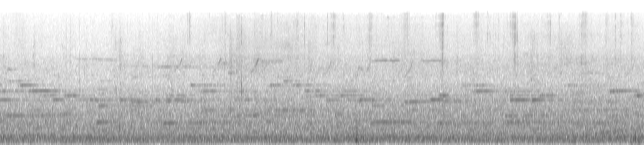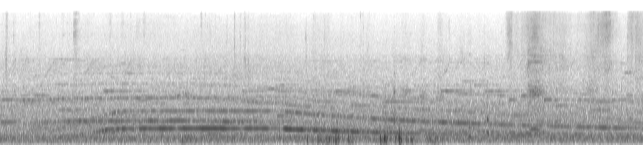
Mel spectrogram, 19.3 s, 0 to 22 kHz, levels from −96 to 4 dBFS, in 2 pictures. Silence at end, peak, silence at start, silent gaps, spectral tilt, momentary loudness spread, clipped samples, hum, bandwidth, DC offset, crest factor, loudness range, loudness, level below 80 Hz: 0 s; -16 dBFS; 0 s; none; -6.5 dB/octave; 11 LU; under 0.1%; none; 15.5 kHz; under 0.1%; 22 dB; 10 LU; -38 LUFS; -68 dBFS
